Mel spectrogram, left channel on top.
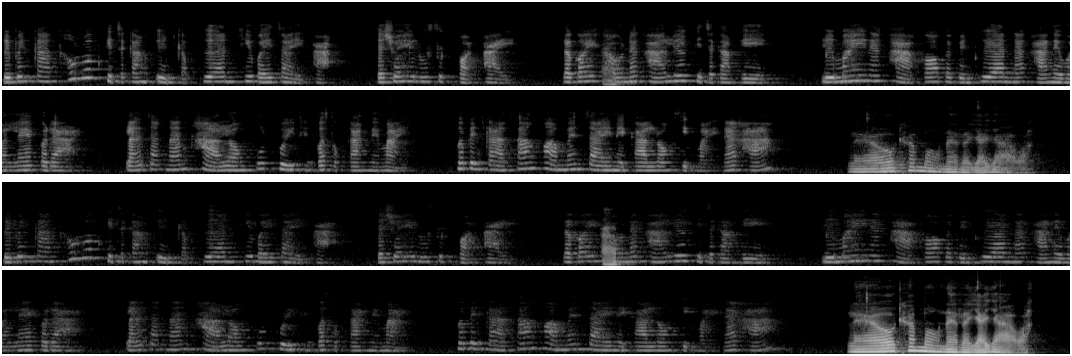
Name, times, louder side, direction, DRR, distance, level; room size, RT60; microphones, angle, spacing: voice 1, 0.0-3.3 3.8-5.1 5.6-7.6 8.2-11.5 11.9-14.7 15.2-18.4, left 6 dB, 70° left, 10 dB, 0.5 m, -36 dB
voice 2, 19.1-21.0, right 8 dB, 75° right, 18 dB, 0.3 m, -23 dB
11.5 x 4.2 x 3.0 m, 0.69 s
head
